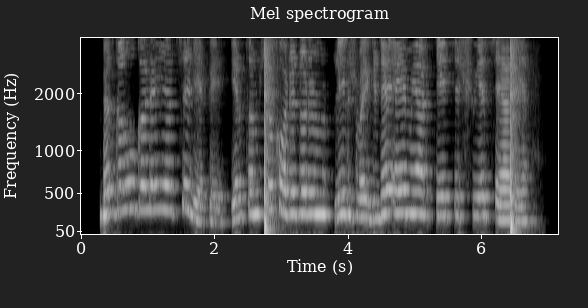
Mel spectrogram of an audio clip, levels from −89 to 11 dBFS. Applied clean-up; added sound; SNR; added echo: none; Tap; -2 dB; reverberation time 0.3 s.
